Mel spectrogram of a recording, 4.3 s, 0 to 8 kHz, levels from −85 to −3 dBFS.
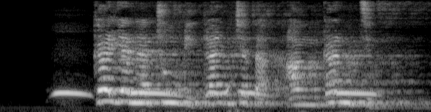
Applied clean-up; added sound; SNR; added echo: none; Bird vocalization, bird call, bird song; 3 dB; reverberation time 2.0 s.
